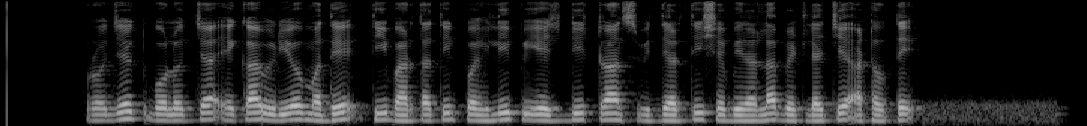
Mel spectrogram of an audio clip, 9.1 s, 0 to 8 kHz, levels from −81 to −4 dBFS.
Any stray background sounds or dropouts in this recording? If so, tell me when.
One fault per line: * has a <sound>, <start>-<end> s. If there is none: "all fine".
all fine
